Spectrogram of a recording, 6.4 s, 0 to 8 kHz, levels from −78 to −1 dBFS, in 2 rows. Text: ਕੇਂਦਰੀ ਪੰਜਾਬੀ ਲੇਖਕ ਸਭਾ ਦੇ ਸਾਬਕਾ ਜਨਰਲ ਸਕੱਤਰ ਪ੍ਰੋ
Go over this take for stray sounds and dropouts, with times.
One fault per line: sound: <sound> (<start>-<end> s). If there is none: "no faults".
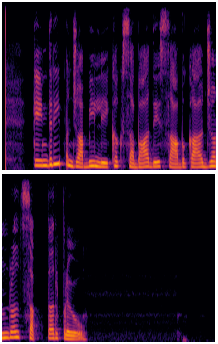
no faults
